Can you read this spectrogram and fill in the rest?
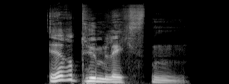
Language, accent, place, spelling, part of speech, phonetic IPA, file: German, Germany, Berlin, irrtümlichsten, adjective, [ˈɪʁtyːmlɪçstn̩], De-irrtümlichsten.ogg
- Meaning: 1. superlative degree of irrtümlich 2. inflection of irrtümlich: strong genitive masculine/neuter singular superlative degree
